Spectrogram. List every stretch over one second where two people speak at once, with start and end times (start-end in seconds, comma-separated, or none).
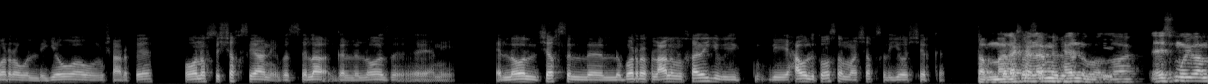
9.9-11.3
